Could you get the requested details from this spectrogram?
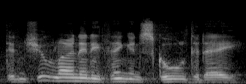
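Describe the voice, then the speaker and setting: A man acting a sly, sharp-voiced racketeer. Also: medium pitch, moderate pace, slight background noise, lightly acted. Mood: sly, patronizing. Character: smooth, condescending male racketeer boss of teenage hoodlums. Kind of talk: TV comedy villain acting.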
